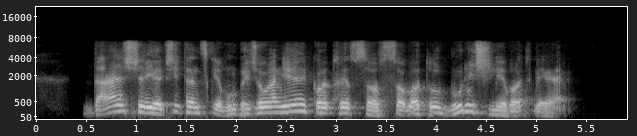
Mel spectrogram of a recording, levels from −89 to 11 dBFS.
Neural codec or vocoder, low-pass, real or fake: codec, 24 kHz, 1.5 kbps, HILCodec; 7.2 kHz; fake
